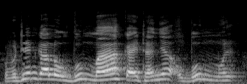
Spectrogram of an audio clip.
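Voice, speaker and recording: Man, fairly high voice, recitation teacher, slow drawn-out demonstrations, firm corrections. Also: lively intonation. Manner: demonstrates sounds slowly, then corrects firmly. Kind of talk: classroom recitation lesson.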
